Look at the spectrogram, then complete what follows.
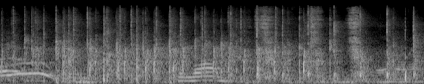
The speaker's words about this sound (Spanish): No, no, no, no, ya tuvimos muchos cuetes ah, feria de Purísima, gracias. Disculpen, eh, hay feria en Purísima, si es que si se escuchan los cohetes,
